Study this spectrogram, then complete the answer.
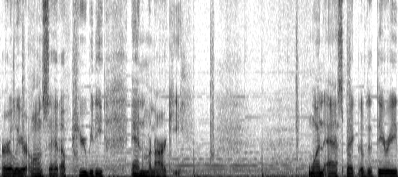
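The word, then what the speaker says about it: menarche: popular evolutionary theories on monarchy that's how you say it uh it sounds so weird they said monarchy sounds like malarkey but it's monarchy um explores the various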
